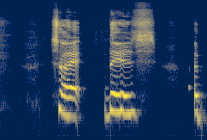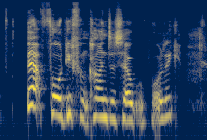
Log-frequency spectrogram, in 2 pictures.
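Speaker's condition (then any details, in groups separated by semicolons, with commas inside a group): Ataxic cerebral palsy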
